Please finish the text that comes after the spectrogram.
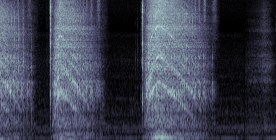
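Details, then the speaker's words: Demolition hammer with oil dried out or leaked, gears still good, compression present: two bursts of motor whine spinning up and down with no impact blows; hammer mechanism not hammering. "She is getting compression, you can hear it. But it's not doing anything down this end."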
